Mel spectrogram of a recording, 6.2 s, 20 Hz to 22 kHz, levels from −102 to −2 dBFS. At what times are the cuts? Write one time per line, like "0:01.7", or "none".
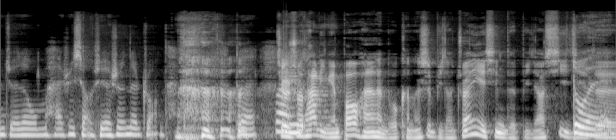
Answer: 0:02.8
